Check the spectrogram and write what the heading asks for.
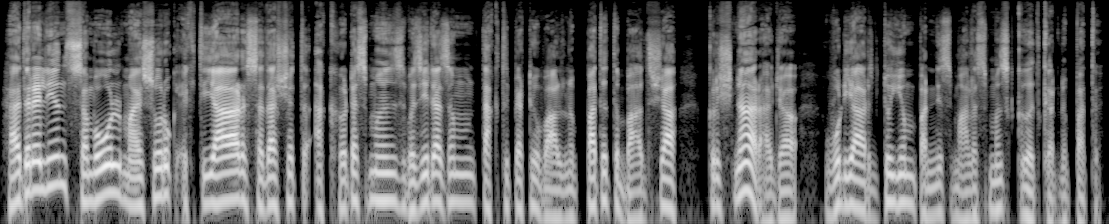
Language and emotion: Kashmiri, neutral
